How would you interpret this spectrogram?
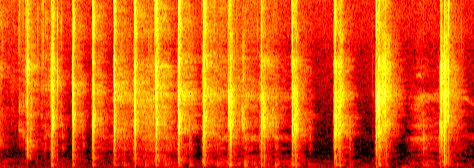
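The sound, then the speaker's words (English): A voice imitates the Predator's mandible clicking from the film: a rapid series of about sixteen sharp, bright clicks in a fairly steady rhythm, slowing slightly toward the end, with no talking. “Can you do an impression of the clicking noise?”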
